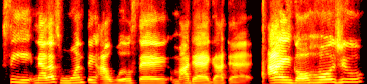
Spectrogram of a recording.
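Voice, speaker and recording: A woman's voice: mid-range voice, takes it slowly. A woman in her twenties co-hosting a podcast, chatting casually and acting out dialogue as she tells stories. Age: 20s. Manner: animated storytelling, acts out dialogue. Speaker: podcast co-host. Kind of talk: casual chat.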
